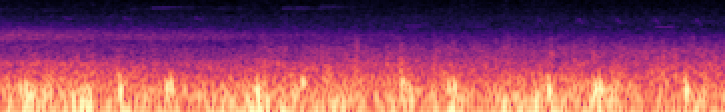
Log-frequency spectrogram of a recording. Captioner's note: thunder rumbling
